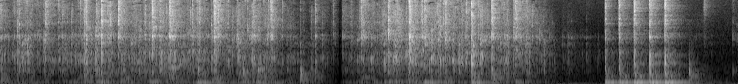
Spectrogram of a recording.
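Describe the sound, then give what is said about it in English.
Ice clinks and rattles as a cocktail is stirred rather than shaken: many quick, light clinks in steady stretches broken by two short pauses, over a faint low hum. “I'm just going to give this a stir rather than a shake, because it's such a pretty colour.”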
